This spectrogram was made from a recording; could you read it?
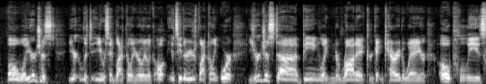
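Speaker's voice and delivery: usual speaking voice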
